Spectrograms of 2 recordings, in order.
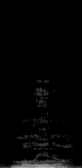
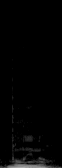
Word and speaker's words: Mollineaux: Mollineaux. – Really? – Yeah, Mollineaux.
